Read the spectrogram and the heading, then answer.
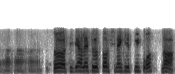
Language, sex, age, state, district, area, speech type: Assamese, male, 30-45, Assam, Goalpara, urban, conversation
